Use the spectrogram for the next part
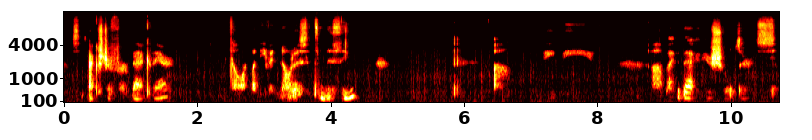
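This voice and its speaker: A woman doing a gentle, polite ASMR roleplay as a friendly, helpful service clerk, speaking in soft whispers. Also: a little high, slightly rough, low-quality recording. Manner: gentle, polite, attentive customer-service way of talking. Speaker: ASMR performer playing a dating service receptionist.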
